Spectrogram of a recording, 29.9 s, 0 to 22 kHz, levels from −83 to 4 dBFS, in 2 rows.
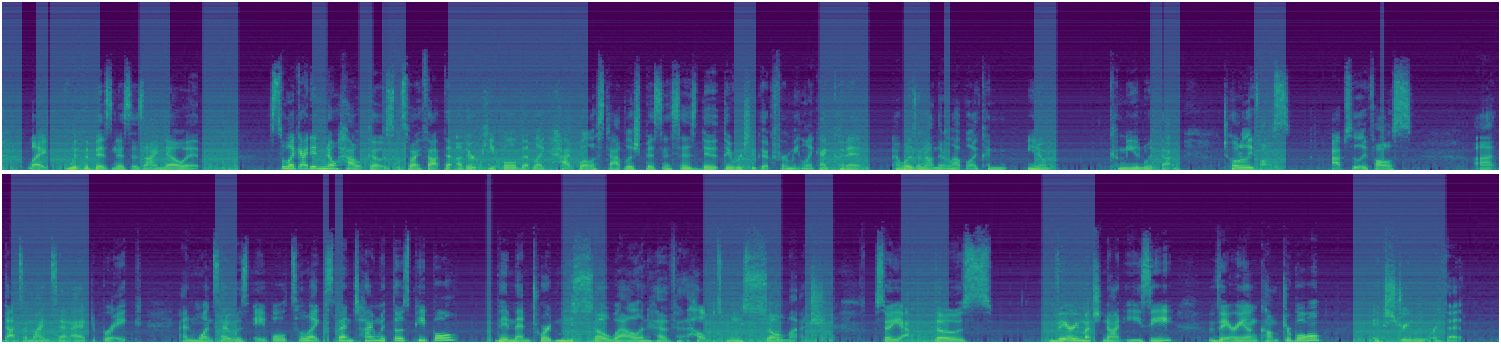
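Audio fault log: Throughout, computer activity noise: a buzzing, scratchy layer pulses about a hundred times a second under the speech, sitting only about 10 dB below it. It follows the computer's load, not the speech. Processor or graphics activity is shifting the shared ground of the audio circuit.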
